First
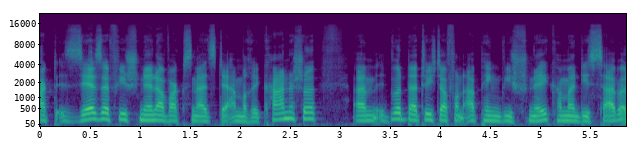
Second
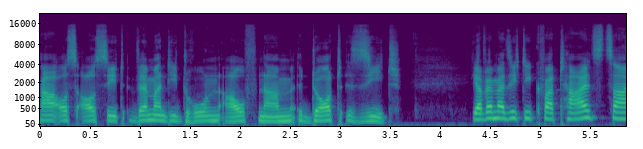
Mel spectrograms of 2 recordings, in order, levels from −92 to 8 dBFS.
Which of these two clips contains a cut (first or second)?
first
